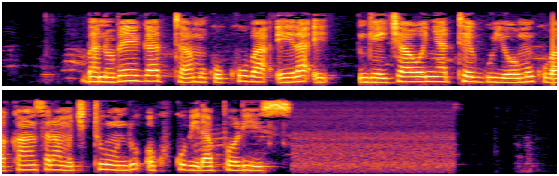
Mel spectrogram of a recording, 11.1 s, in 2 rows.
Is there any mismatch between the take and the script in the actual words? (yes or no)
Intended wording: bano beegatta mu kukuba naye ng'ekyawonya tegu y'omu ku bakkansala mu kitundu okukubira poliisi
yes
